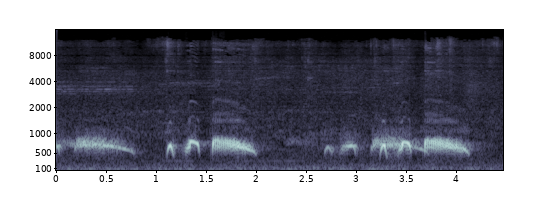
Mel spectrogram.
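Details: Spotted dove used as a lure bird to prompt caged doves to coo: a long soft falling coo, then short doubled notes leading into another sustained coo, repeated in an uneven rhythm.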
